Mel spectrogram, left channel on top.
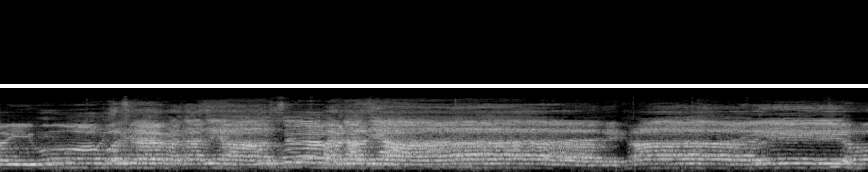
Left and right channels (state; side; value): silent; left; 62 dB below the other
